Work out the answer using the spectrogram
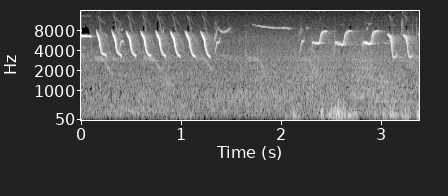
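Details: Stripe-capped Sparrow singing in woodland of Santa Fe, Argentina, in 2022; its song combines whistles and trills. A quick run of seven high, downslurred notes is followed by one thin, sustained whistle, then fainter upswept notes over a soft low rumble.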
